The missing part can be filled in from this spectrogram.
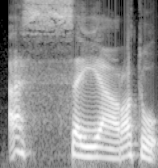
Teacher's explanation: we don't pronounce the lam. As-sayyaratu, we join directly onto the scene. · Term: sun letter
